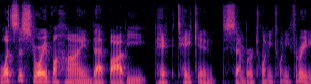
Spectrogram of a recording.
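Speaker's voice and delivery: plain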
